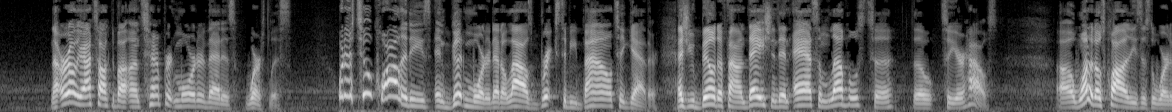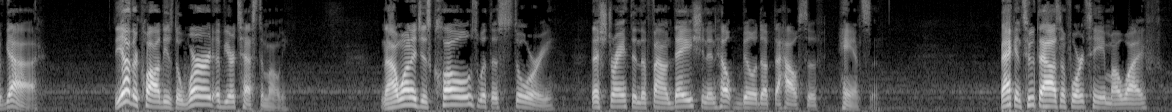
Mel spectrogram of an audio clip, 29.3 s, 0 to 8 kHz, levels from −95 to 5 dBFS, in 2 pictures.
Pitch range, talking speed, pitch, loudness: 135-195 Hz, 170 wpm, 155 Hz, -18 LUFS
